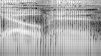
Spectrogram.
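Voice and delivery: play-acted weepy, sobbing, tearful crying voice. Retelling how a little homie reacted after being left behind: imitating someone crying. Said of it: "Terry crying, like".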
